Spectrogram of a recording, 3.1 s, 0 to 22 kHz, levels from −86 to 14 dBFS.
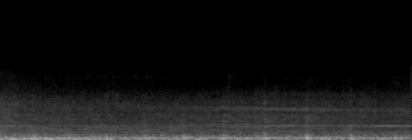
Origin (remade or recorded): remade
